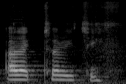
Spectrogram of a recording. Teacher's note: Word stress on the third syllable.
